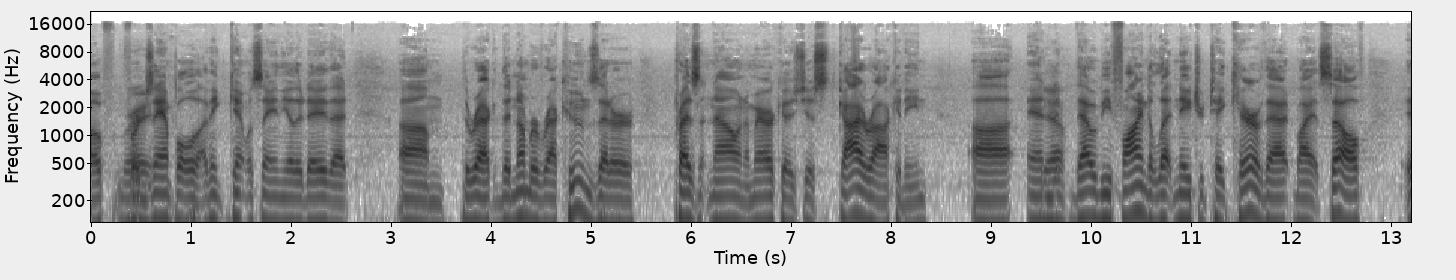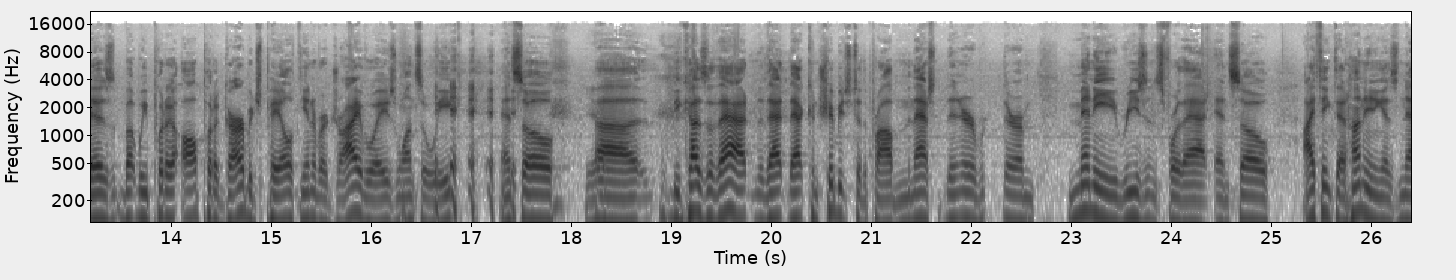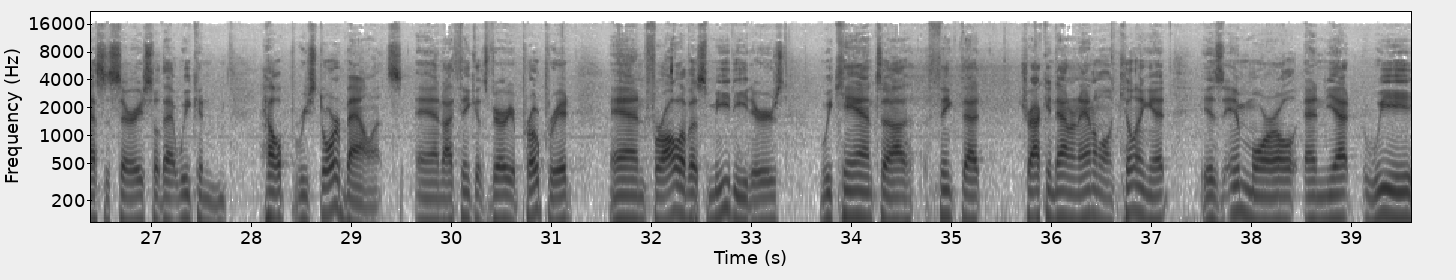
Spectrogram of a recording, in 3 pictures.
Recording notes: LIVE from The Bucksnort. Had a chance to stop in at our favorite deer hunting themed burger joint.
